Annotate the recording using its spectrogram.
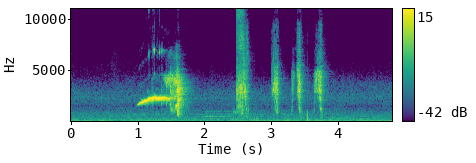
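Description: A parrot whistles and squawks close by.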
